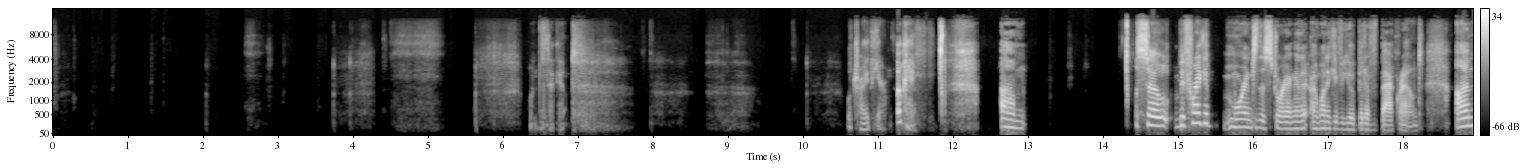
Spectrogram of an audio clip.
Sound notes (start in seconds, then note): 7.8 sighs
